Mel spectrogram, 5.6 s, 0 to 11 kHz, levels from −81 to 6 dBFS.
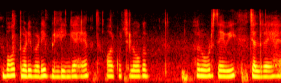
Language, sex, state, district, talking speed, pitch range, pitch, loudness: Hindi, female, Himachal Pradesh, Shimla, 150 wpm, 190-205 Hz, 195 Hz, -17 LUFS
